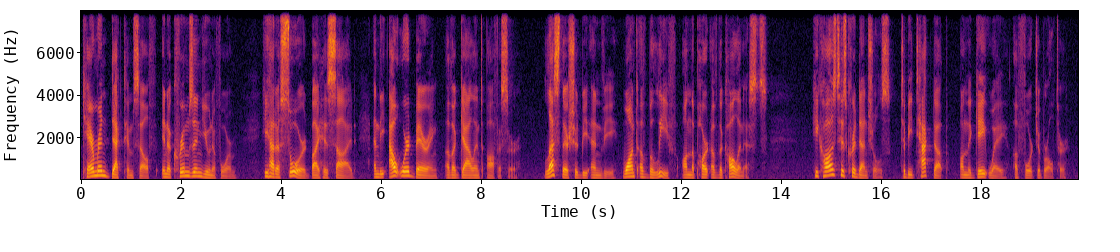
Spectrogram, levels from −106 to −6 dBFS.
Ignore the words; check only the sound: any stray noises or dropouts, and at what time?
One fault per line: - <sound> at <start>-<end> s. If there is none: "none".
none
